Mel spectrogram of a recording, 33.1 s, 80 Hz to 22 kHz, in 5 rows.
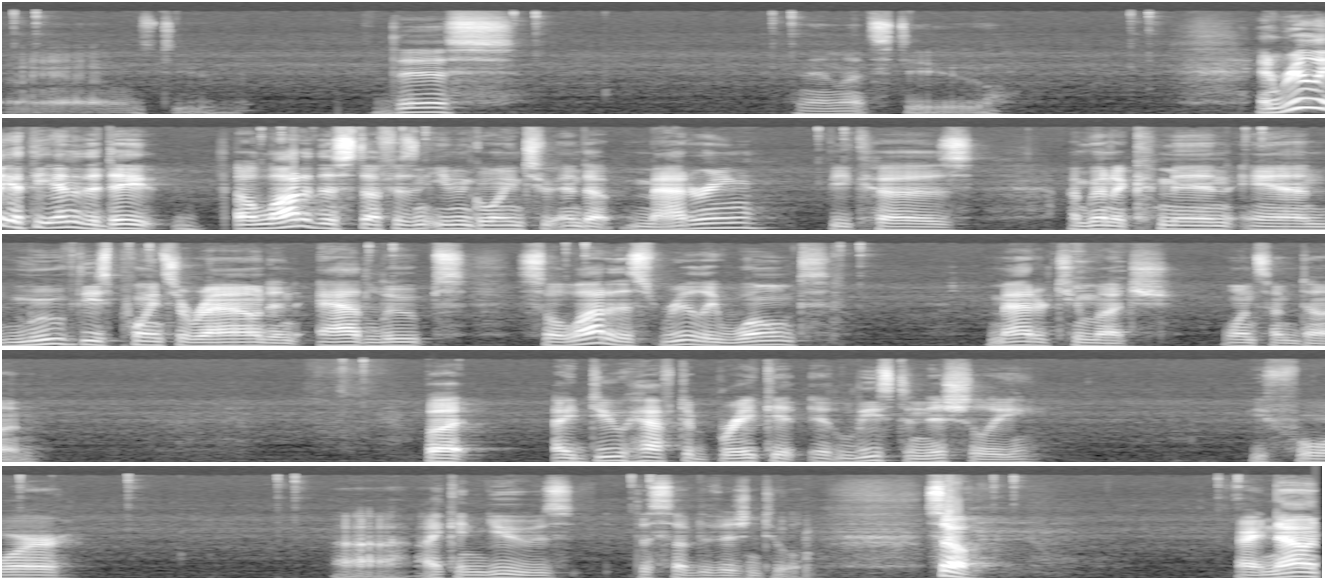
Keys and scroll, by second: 3.5 l, 11.8 space, 18.7 space.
